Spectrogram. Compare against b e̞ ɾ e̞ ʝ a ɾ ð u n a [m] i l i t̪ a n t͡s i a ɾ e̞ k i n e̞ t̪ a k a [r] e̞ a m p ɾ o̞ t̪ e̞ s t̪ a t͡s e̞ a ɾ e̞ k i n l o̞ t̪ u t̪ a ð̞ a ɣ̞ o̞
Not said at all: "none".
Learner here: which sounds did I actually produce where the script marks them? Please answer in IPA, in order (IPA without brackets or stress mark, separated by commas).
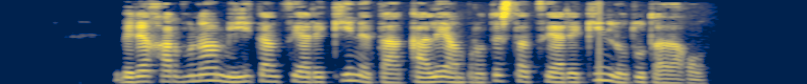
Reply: m, l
